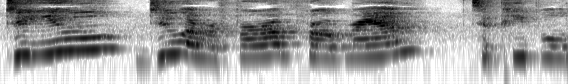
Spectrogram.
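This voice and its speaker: A woman with an American accent, over noticeable background noise. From New York. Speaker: direct sales team leader. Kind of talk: live stream Q&A. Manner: fast.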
